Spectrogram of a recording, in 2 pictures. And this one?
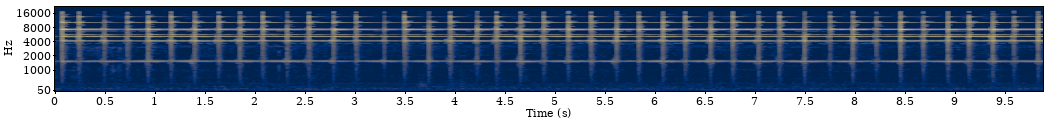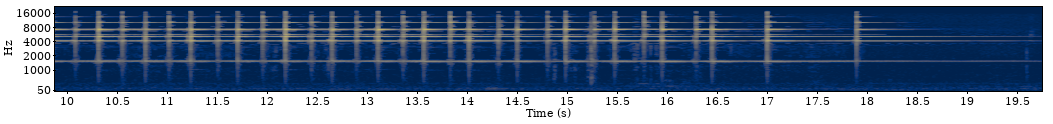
The ringing of a bell.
